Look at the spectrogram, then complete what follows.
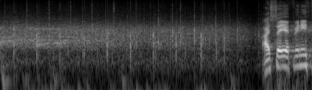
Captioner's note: cheering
